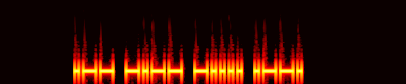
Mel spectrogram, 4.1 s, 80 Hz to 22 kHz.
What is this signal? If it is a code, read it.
Morse code, heard as a keyed tone, about 28 wpm, 700 Hz. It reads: WY6P
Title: USA Call Signs - 4 Characters - 4x Character Spacing - 28wpm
